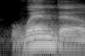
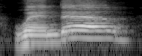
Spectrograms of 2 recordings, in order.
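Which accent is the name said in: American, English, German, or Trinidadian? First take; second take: English; Trinidadian. First: The name is said with an English accent. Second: The name is said with a Trinidadian accent. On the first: "which is the English" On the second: "If you're Trinidadian, ... they'll say Wendell"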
